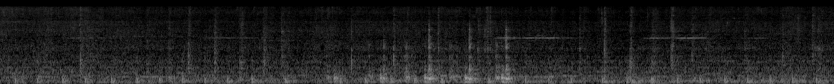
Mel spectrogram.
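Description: Lachha paratha shallow-frying in oil in a non-stick pan: a steady soft sizzle, with light scrapes and taps of a metal spatula against the pan.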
